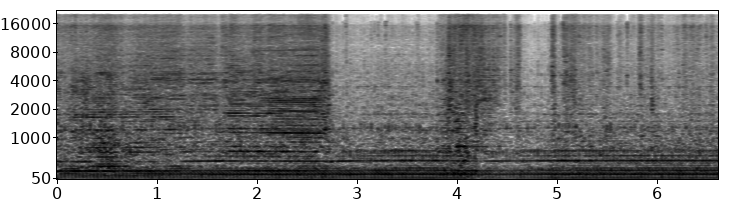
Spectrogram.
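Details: Troy-Bilt chipper shredder model 24A-414B711, repaired with a new carburetor fuel line fitting and fresh oil, fed hard dried sumac branches; steady engine drone with rough rhythmic crunching and no knocks or stalling. Normal shredding under load.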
